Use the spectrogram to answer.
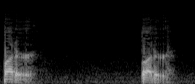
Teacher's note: a rapid flick of the tongue to some place of articulation in north american english we only really have one tap and that's at the alveolar ridge you can hear the tap sound in the word butter butter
